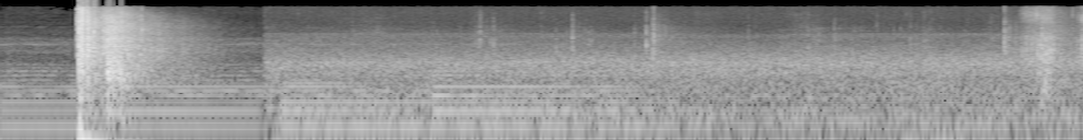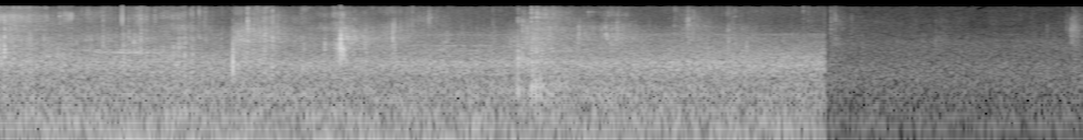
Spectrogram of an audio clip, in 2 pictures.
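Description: A single revolver gunshot about half a second in, the loudest sound, over a music score. A steady hiss with a few faint clicks follows and cuts off suddenly near the end.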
